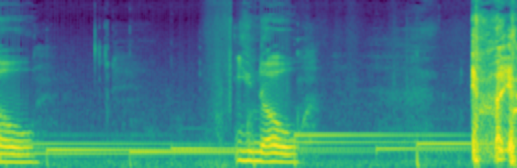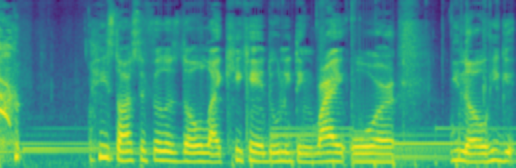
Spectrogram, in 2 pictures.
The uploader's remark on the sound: This was recorded within two days and I had a bad cold so please ignore the coughing. Some tears were shed during this recording as well.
